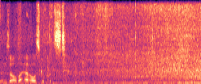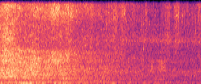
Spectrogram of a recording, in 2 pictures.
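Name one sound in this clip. A bus drives by on a nearby road.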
